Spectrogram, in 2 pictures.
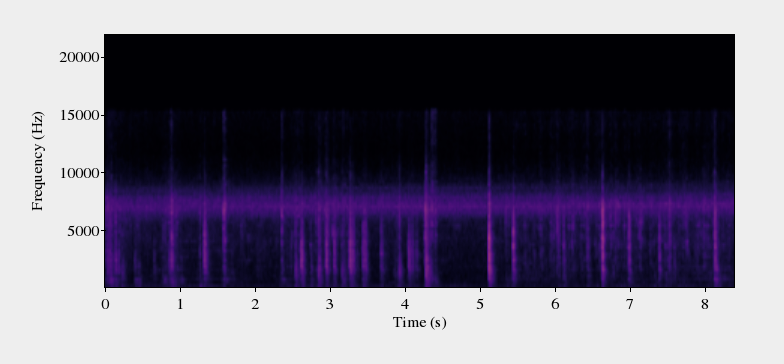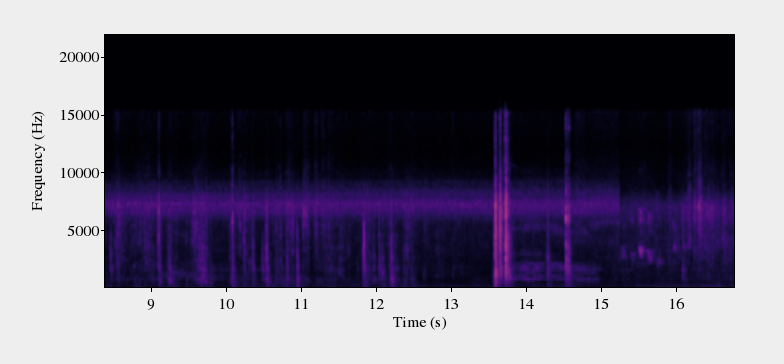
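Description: Metal kitchen tongs clicking and scraping against a small aluminium llanera held over a gas burner while sugar caramelizes in it, with a louder clatter about three-quarters of the way through.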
